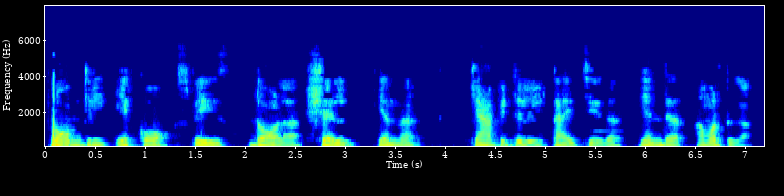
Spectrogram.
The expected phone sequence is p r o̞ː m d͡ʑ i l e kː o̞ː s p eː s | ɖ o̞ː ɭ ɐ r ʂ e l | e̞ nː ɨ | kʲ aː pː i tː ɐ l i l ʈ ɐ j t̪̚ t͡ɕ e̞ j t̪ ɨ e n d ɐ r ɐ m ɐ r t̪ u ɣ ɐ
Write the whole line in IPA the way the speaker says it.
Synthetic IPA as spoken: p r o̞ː m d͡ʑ i l e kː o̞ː s p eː s | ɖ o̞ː ɭ ɐ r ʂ e l | e̞ nː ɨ | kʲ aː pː i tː ɐ l i l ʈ ɐ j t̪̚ t͡ɕ e̞ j t̪ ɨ e n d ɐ r ɐ m ɐ r t̪ u ɣ ɐ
